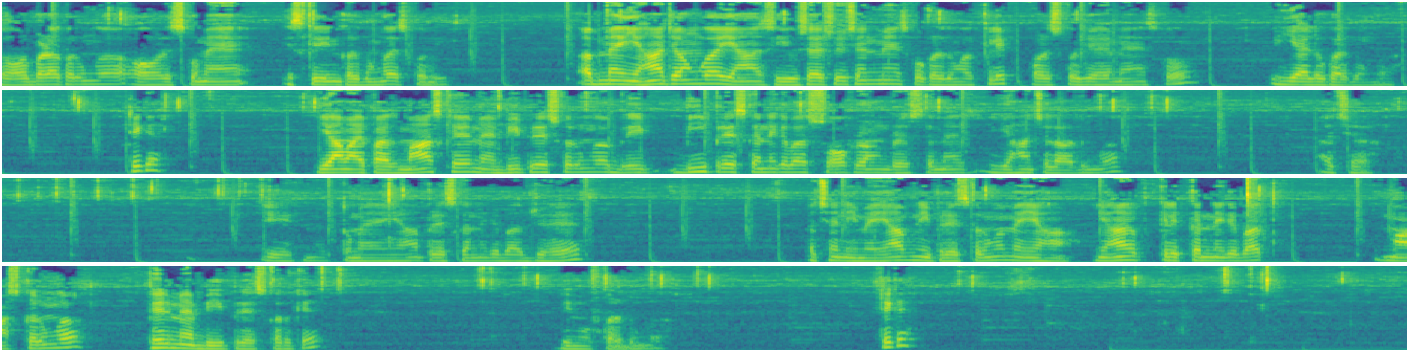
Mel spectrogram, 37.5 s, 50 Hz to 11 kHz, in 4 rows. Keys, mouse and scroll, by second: 12.9 b, 13.5-15.8 alt+right drag, 15.8 click, 19.1 ctrl+z, 20.6 ctrl+shift+z, 21.5 click, 25.4 click, 30.1 b, 30.6-31.8 alt+right drag, 31.8 click, 32.7 click, 36.7 ctrl+=.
